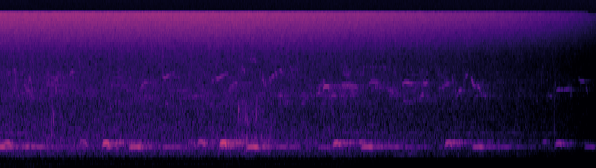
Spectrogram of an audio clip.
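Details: Common cuckoo in Finnish summer, evening, recorded on a dock in good weather. Repeated mellow cuck-oo, the falling pair coming about every one and a half to two seconds and fading toward the end, with scattered songbird notes behind.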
